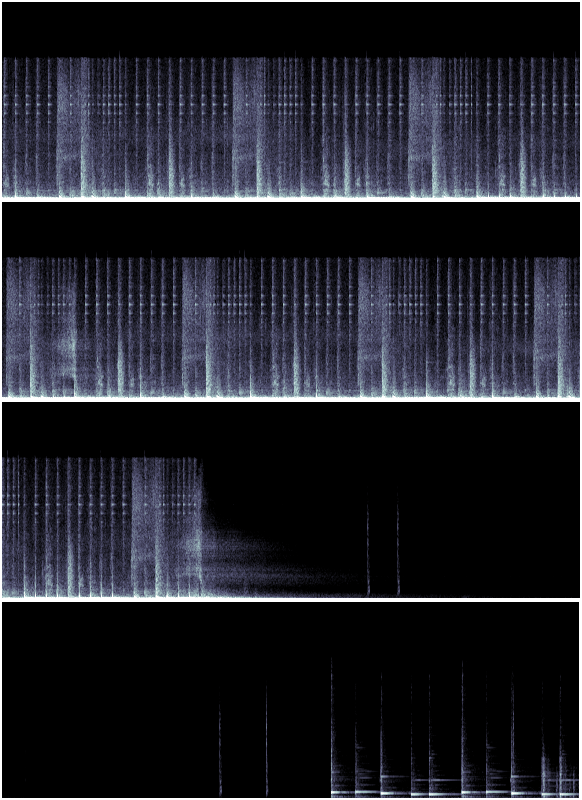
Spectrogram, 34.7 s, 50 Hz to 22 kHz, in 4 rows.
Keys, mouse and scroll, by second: 0.3 right click, 3.8 alt+scroll up 1, 10.1 alt+scroll down 1, 10.9 alt+scroll up 1, 12.6 double click, 14.7 alt+scroll down 1, 15.7 scroll down 1, 21.0 alt+scroll up 1, 23.2 double click, 26.4 alt+scroll down 1, 31.9 alt+scroll up 1.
